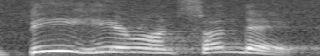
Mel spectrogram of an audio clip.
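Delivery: each word pressed out slowly; slow insistent urging. Real, not acted. Pastor urging his church to attend, slow and firm. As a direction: plead with the flock to come.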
